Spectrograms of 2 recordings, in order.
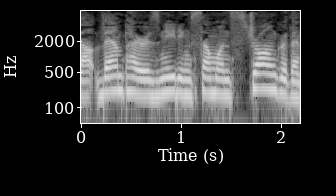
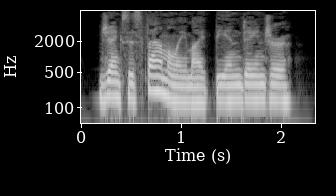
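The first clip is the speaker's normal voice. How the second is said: ordinary delivery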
